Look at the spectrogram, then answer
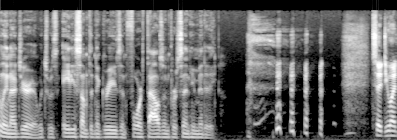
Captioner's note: laugh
